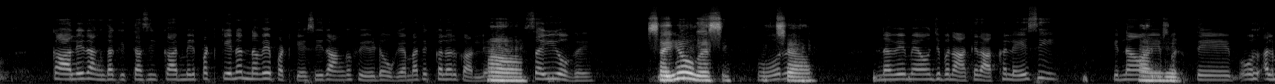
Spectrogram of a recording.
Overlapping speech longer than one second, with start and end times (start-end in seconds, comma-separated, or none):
none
